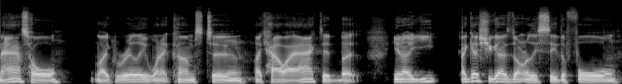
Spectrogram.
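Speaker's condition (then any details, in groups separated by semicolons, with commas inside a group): No condition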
